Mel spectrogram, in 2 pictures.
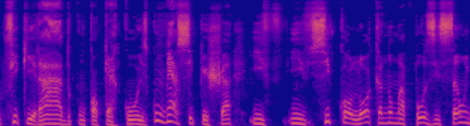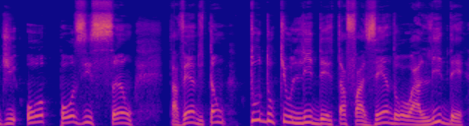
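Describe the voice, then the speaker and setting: A man teaches a Bible lesson as a pastor, leaning hard on key words and checking in with his listeners again and again. His voice sits in an ordinary middle pitch. It is recorded dry and close, with almost no room sound. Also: darkish tone, breathy edge, dry recording. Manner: emphatic, with constant check-ins to the listener.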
